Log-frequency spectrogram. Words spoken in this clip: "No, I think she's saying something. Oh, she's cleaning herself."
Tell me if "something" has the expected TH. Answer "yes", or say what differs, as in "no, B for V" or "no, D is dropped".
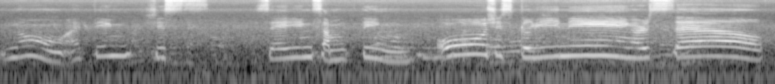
no, T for TH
